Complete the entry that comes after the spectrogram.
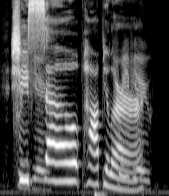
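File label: Female She So Popular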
